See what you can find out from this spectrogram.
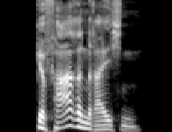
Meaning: inflection of gefahrenreich: 1. strong genitive masculine/neuter singular 2. weak/mixed genitive/dative all-gender singular 3. strong/weak/mixed accusative masculine singular 4. strong dative plural
- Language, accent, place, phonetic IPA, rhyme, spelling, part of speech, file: German, Germany, Berlin, [ɡəˈfaːʁənˌʁaɪ̯çn̩], -aːʁənʁaɪ̯çn̩, gefahrenreichen, adjective, De-gefahrenreichen.ogg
